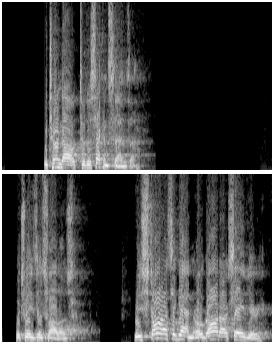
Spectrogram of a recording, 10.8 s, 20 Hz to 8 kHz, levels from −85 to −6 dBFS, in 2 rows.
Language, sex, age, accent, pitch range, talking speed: English, male, 60-79, American, 155-220 Hz, 100 wpm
